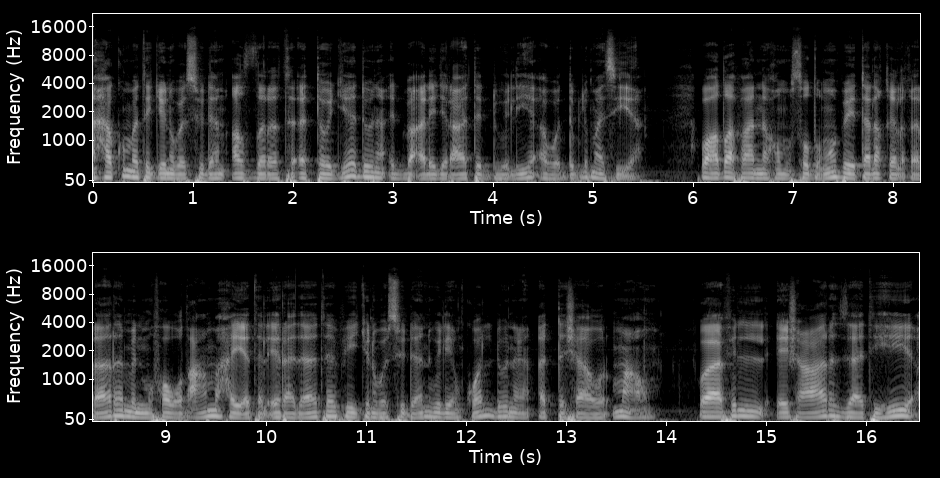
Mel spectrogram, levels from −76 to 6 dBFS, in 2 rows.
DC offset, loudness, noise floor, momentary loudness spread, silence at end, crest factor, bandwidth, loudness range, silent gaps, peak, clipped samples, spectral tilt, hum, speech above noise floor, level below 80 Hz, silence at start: under 0.1%; -25 LUFS; -47 dBFS; 7 LU; 0 s; 20 dB; 15 kHz; 3 LU; none; -4 dBFS; under 0.1%; -5 dB/octave; none; 23 dB; -36 dBFS; 0 s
